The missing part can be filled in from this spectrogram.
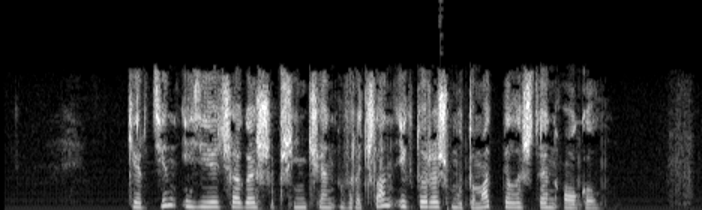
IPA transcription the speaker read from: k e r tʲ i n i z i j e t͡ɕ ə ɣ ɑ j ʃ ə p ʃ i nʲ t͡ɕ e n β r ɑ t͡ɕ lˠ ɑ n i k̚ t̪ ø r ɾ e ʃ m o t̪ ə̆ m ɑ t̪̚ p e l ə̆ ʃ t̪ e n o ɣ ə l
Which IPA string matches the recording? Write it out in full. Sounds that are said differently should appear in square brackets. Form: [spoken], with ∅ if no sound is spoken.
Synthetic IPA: k e r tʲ i n i z i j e t͡ɕ [ɑ] ɣ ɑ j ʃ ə p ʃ i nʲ t͡ɕ e n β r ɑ t͡ɕ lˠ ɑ n i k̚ t̪ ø [∅] ɾ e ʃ m [u] t̪ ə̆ m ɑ t̪̚ p e l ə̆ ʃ t̪ e n o ɣ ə l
